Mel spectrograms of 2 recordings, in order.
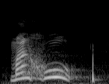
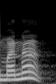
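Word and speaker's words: man hu: Y todo, pero otros preguntan, manjú, manjú. Entonces esa sería las dos sílabas. O sea, nunca dijeron maná, ¿ok?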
